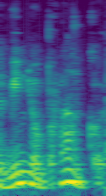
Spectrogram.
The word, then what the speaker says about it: vinho branco: So now I'm drinking sipping on a white product, a Vinho, I would say Vinho Branco, that's how they say it, yeah, from over.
